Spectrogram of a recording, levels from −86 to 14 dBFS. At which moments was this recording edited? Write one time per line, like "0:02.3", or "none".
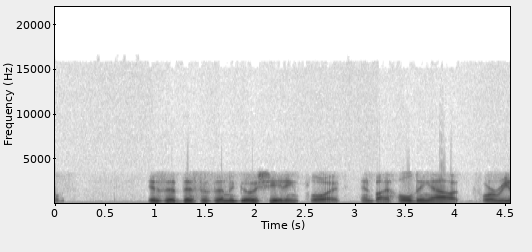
0:02.9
